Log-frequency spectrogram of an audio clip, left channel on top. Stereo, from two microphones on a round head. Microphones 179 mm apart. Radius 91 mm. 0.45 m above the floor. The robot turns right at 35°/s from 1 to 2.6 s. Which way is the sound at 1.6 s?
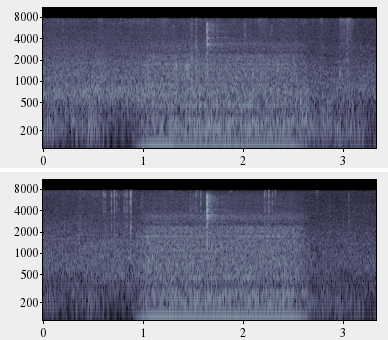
25° right (ahead or behind).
